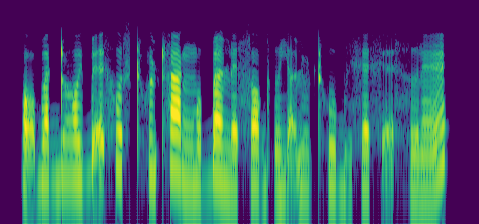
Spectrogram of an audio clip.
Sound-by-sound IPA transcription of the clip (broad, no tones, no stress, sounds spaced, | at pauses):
ɔ̰ b a ɡ ɖʱ ɔ y̯ ɓ ɛ̰ x o s ʈʰ ũ ʈʰ a ŋ͡m o ɓ a ɳ ɾ ɛ s ɔ ɡ ʔ ɯ j a̰ ɳ o̤ ʈʰ u b e̤ x ɛ x ɛ̰ h ɯ ɾ ɛ̃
